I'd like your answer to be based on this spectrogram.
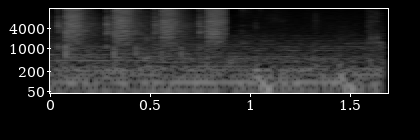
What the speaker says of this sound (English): I actually use like a spray bottle to spray on my toner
